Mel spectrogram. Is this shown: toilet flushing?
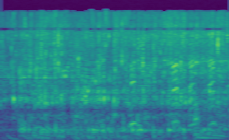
yes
